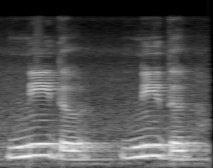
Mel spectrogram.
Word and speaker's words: neither: दोनों में से कोई नहीं, नीदर, अब इसे ईदर को आइदर भी पढ़ते हैं और नीदर को नाइदर भी पढ़ते हैं, दोनों प्रोनाउंसिएशन सही है।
